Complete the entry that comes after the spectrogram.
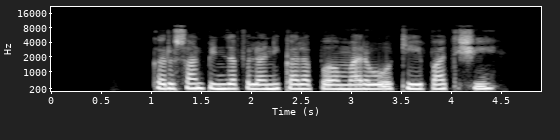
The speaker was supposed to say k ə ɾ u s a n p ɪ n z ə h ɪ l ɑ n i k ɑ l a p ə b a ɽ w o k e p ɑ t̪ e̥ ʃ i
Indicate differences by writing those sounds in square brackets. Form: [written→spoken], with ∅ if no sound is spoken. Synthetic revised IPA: k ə ɾ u s [a→ɑ] n p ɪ n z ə [h→f] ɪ l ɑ n i k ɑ l a p ə [b→m] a [ɽ→ɾ] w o k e p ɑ t̪ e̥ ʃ i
